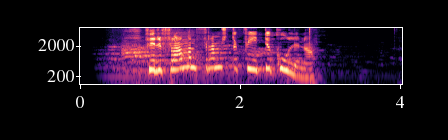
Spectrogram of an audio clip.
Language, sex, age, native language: Icelandic, female, 8, Icelandic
